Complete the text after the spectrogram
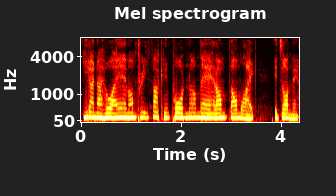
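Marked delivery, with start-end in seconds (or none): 0.0-2.2 mock angry rant, higher pitch. Retelling a man on a flight who blew up at the speaker, imitating an angry rant. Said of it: "like just going off".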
